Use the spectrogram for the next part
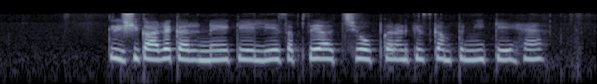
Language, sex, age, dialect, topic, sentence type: Hindi, female, 18-24, Garhwali, agriculture, question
